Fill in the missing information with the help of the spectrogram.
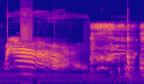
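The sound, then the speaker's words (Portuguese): Someone imitates a jaguar with a loud, drawn-out cat-like yowl, then breaks into a rougher, shorter growling burst after a brief pause. “Todo mundo tem que fazer o, o, a onça. Como é que é a sua onça aí,”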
